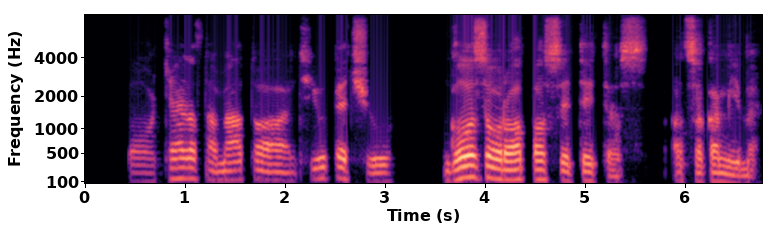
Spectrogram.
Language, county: Lithuanian, Šiauliai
